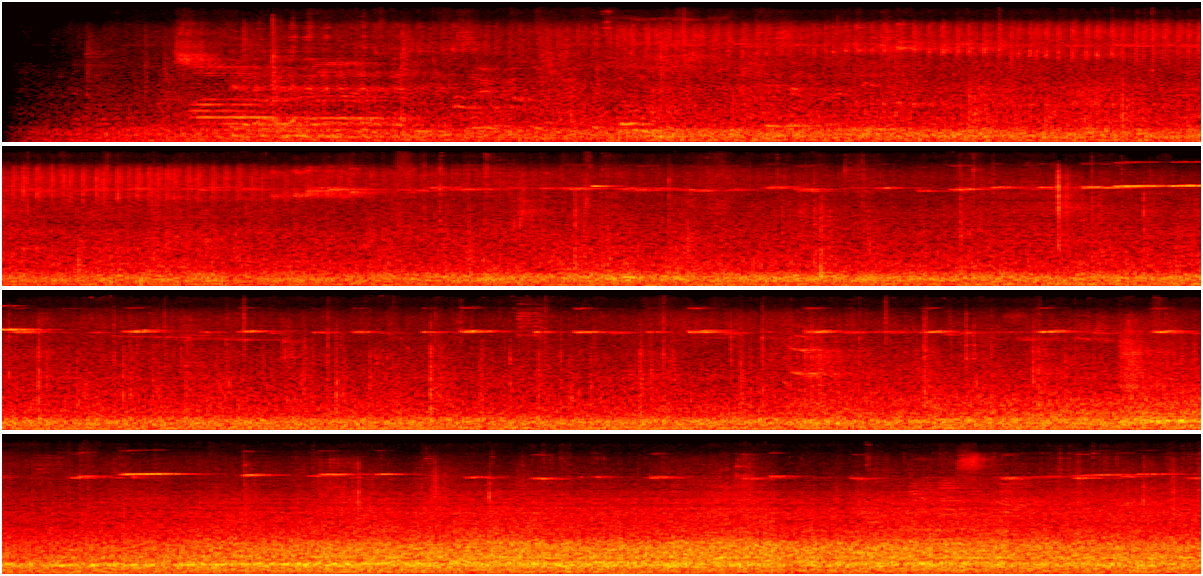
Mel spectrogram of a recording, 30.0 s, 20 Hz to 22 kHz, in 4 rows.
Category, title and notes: Sound effects > Other mechanisms, engines, machines
Notting Hill Wooden Escalator
Recorded in 1989ish of the Nottinghill wooden escalator for the TFL that now no longer exists. A rare sound indeed to have.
